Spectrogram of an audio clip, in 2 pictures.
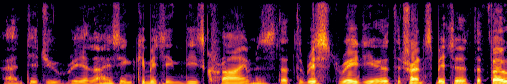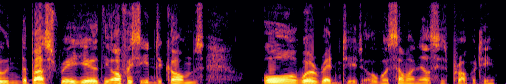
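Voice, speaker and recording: A man acting a composed, clinical psychiatrist in a radio play, speaking in a measured, formal and reserved way. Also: medium pitch, animated, dry recording, natural voice. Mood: detached, questioning. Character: composed, clinical male psychiatrist assessing a prisoner. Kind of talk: radio play acting, amateur dramatic reading.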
